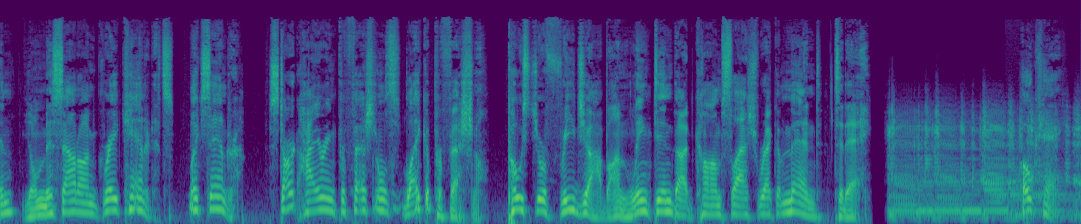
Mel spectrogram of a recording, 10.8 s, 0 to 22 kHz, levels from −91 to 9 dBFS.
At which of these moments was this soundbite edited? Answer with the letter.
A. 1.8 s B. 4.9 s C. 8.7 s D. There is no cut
C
